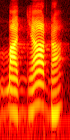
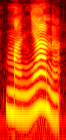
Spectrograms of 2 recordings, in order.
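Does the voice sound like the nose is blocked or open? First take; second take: blocked; open. First: It is said with the nostrils blocked. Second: It is said with the nose open. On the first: "con la, las narinas obstruidas" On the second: "con nariz desobstruida"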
